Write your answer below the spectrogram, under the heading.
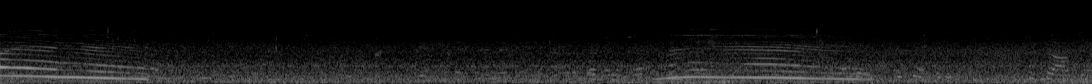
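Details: Fighting cats: a pair of domestic cats squaring off give two long, falling yowls, one at the start and one after a quiet gap of about five seconds, with low rumbling noise underneath.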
